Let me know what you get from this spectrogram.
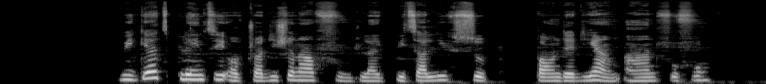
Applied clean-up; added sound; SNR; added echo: none; none; none; none.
